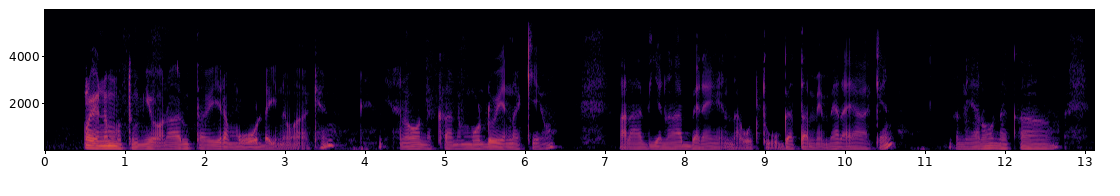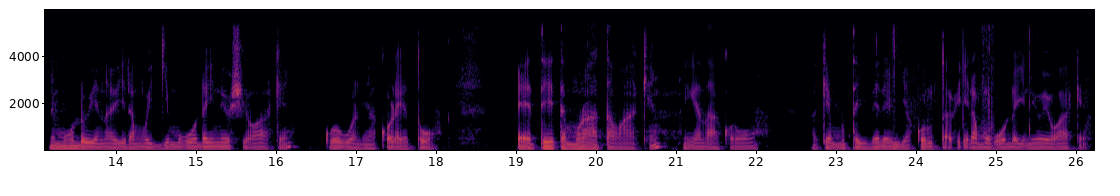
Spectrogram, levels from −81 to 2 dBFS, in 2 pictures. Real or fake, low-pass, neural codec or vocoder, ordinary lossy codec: real; 5.4 kHz; none; none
